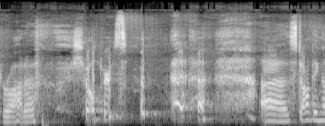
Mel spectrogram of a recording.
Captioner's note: laughs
